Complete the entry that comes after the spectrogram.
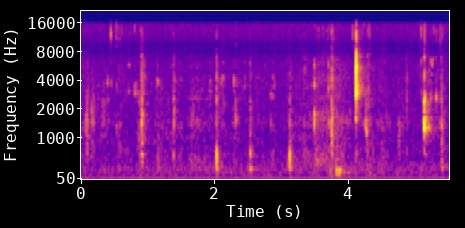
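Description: Quiet chewing of a meal, with faint scattered clicks, the sharpest about four seconds in.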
